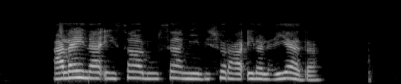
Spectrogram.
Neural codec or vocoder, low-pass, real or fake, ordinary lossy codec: none; 7.2 kHz; real; MP3, 64 kbps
